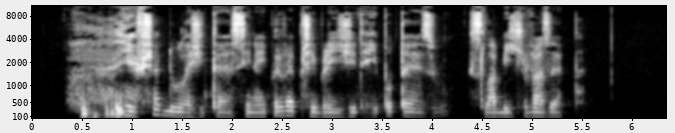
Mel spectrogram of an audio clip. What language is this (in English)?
Czech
